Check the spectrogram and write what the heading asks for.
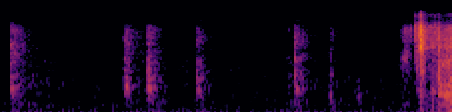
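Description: Near silence: room tone, with a few very faint, brief ticks.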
